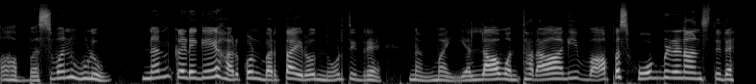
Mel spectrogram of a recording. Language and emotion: Kannada, disgusted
